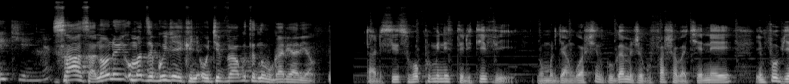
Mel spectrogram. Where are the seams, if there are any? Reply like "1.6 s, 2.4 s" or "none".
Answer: 3.2 s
